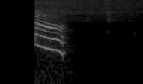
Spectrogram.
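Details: A rescued baby kitten, indoors in a home where kittens are raised to become house cats, gives one short clear meow that starts high and slides downward, lasting under half a second, followed by quiet room tone.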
